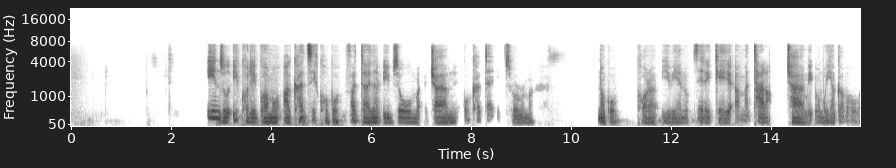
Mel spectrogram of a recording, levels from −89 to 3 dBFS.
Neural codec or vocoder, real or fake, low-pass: codec, 16 kHz, 0.5 kbps, X-Codec, HuBERT features, trained on LibriSpeech; fake; 7.2 kHz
